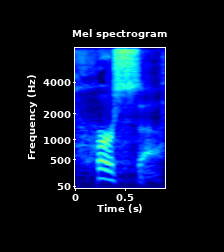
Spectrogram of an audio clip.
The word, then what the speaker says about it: HRSA: we're big into acronyms it's hersa think of her son okay that's how I will pronounce it on occasion hersa our challenge has the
